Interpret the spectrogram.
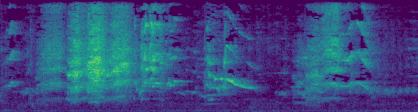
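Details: Lorikeets at a cafe giving shrill, harsh screeches in bursts, the loudest around the first second and a half, with a downward-sliding squeal near two seconds and further scratchy calls later.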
